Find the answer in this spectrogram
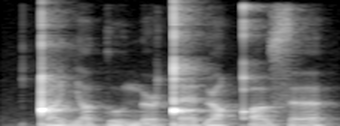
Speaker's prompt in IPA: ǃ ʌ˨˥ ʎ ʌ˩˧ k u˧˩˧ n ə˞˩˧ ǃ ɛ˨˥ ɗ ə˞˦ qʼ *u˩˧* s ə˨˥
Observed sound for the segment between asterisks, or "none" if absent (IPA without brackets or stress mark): u˩˧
